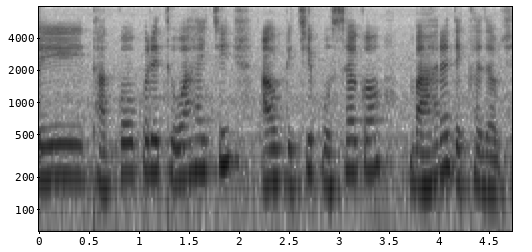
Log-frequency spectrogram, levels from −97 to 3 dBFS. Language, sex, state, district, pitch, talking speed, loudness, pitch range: Odia, female, Odisha, Khordha, 200 Hz, 140 wpm, -18 LUFS, 175-225 Hz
